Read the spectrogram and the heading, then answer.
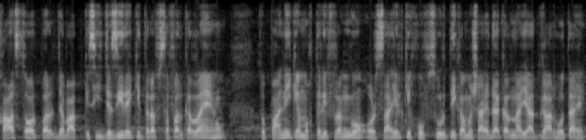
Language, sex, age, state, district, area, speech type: Urdu, male, 18-30, Uttar Pradesh, Saharanpur, urban, spontaneous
